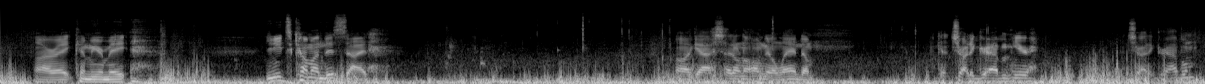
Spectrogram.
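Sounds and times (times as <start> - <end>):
choppy water: 0.0 - 12.0
wind rumbling on microphone: 0.0 - 12.0.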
